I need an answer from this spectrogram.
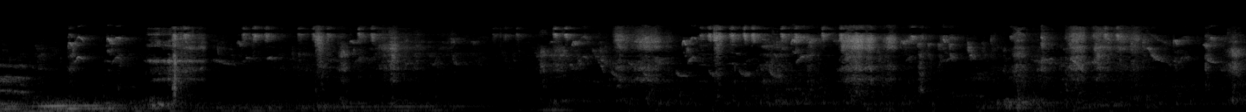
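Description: Small birds chirping in short, scattered calls throughout. A low hum is loudest in the first second or so, then fades.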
